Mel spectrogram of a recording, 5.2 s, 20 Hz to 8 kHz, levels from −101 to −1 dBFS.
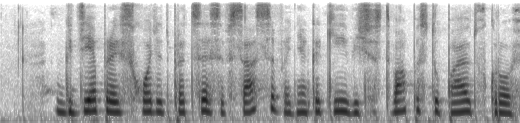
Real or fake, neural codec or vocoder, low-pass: real; none; 7.2 kHz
